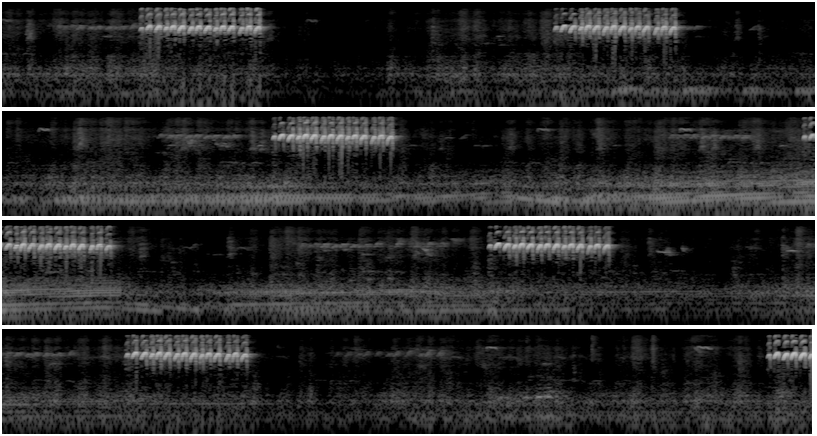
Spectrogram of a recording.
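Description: A caged male scarlet minivet calling: six loud, high-pitched calls, each lasting about a second, repeated about every five seconds.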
